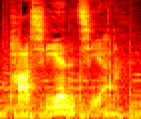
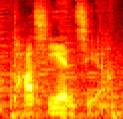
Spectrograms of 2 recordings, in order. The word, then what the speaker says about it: paciencia: And the way you're going to say it in Spanish is paciencia. Paciencia. So in English, it's the word patience. In Spanish, it's the word paciencia.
